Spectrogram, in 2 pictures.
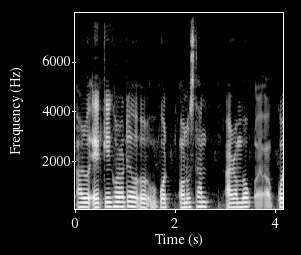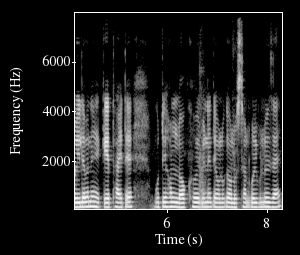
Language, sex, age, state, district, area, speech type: Assamese, female, 30-45, Assam, Dhemaji, rural, spontaneous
